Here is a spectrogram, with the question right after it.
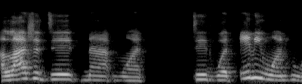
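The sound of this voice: Pitch varies in an ordinary way as an unforced voice reads, with little sound behind it.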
